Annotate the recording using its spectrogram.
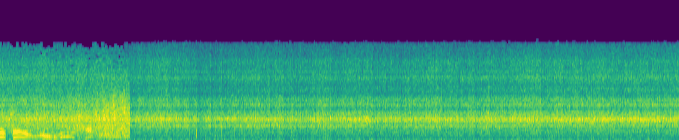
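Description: Wind rushes past the plane.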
